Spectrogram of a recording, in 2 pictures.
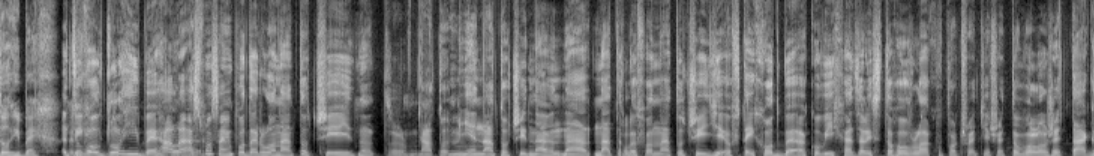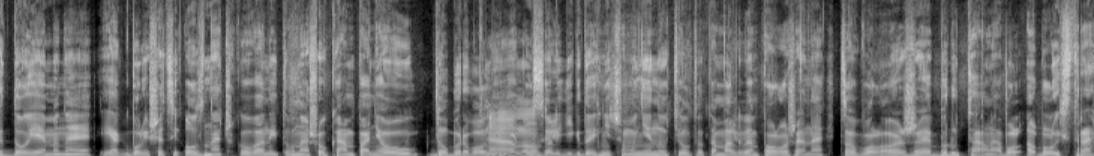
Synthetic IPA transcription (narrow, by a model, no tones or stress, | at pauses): d̪̥l̩ˠɦiːbɛxubɔld̪l̩ɦiːbɛɣalɛaspɔɲsamipɔd̪aɾilɔnat̪ɔt͡ʃicnt̪ɔnat̪ɔmɲɛnat̪ɔt͡ʃiɟnananat̪ɛ̰lɛ̰fɔnːat̪ɔt͡ʃicft̪ɛjxɔd̪bɛa̰kɔʋixaːd͡zalist̪ɔɦɔʋlakupɔt͡ʃuʋacɛʒɛt̪ɔbɔlɔʒɛt̪aɡd̪ɔjɛmnɛːjaɡbɔlifʃɛt̪t͡siʔɔznat͡ʃkɔʋaniːt̪ɔ̰ʊnaʃɔʊkampaɲɔʊd̪ɔbɾɔʋɔlniɲɲɛmusɛliɲiɡd̪ɔiɣɲit͡ʃɔmuɲɛnuːcilt̪ɔt̪amːalilɛnpɔlɔʒɛnɛːt̪ɔbɔlɔ̰ʒɛbɾut̪a̰ːlnɛabɔlʔalɛbɔlɔixst̪ɾa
